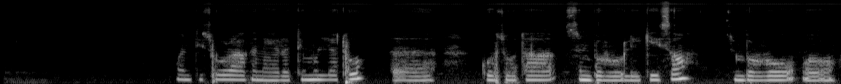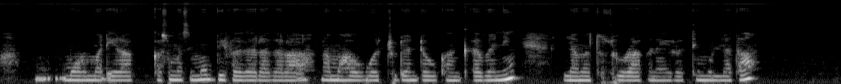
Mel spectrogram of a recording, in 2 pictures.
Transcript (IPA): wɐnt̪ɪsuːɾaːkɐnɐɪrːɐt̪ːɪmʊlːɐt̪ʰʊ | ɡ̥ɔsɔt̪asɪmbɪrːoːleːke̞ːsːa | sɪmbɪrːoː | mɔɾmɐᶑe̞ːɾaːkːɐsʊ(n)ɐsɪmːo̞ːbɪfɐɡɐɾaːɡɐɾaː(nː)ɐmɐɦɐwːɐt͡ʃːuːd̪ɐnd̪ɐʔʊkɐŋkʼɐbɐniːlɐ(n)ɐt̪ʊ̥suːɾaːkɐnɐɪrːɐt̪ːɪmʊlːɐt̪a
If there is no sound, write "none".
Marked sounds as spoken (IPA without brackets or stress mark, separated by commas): m, n, m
